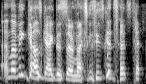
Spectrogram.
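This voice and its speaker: A man's voice: high-pitched, very animated, fairly quick, fairly bright tone, no room sound, studio quality. A man chatting casually as a player in a tabletop role-playing game.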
